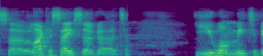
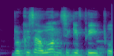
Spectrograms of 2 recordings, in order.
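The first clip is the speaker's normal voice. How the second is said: normal talking voice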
